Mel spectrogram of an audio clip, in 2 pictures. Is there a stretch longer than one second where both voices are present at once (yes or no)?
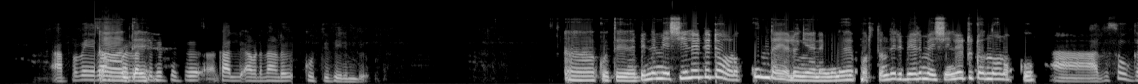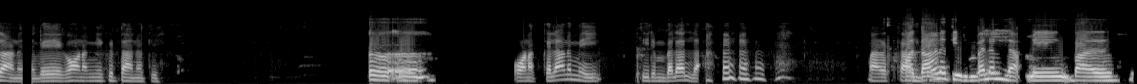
no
